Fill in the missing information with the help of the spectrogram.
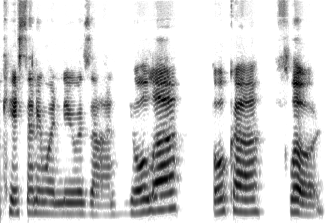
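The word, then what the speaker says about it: Jólabókaflóð: anyone knew was on yola boca flowed that's how you say it you just keep the same sound and we just do yola for short kind of like yolo because it's kind of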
